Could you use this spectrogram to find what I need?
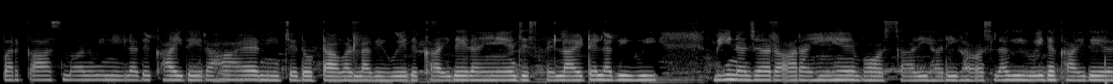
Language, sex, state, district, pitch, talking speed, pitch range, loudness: Hindi, female, Uttar Pradesh, Budaun, 200 Hz, 195 wpm, 195-205 Hz, -29 LUFS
